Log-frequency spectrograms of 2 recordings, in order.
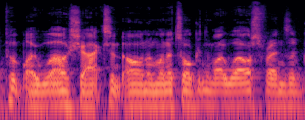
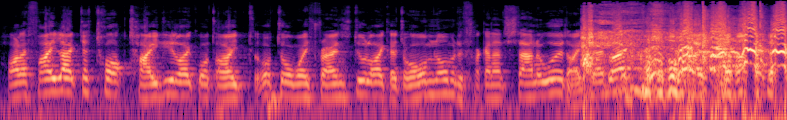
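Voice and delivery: put-on higher-pitched, throaty Newport accent; 5 semitones higher, 5 dB louder than usual. Showing how his friends in Newport talk, throaty Newport accent. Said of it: "the Newport accent would be like".

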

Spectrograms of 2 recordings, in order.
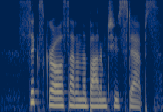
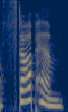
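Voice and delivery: yelling; 6 semitones higher than usual. A narrator's reading. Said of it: "She heard Katrina yell".

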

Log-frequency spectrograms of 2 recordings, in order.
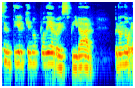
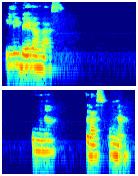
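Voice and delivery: slow, soothing meditation guide; calm guided relaxation voice. Acted.

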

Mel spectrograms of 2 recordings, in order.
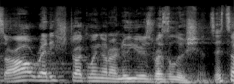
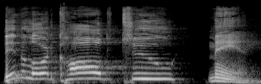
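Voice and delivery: slow, raised reading voice; slow dramatic scripture reading; 7 semitones higher, slower than usual. Acted. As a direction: read the Bible passage with drama. Reading God calling in Genesis.

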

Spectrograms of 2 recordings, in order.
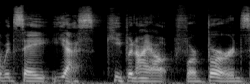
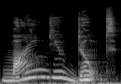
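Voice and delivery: drawn-out stern warning; slow warning; 7 semitones higher, 3 dB louder, much slower than usual. Acted. Bessie to Jane, slow stern warning. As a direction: warn her slowly. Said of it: "said Bessie".

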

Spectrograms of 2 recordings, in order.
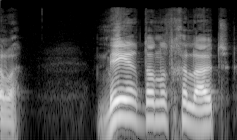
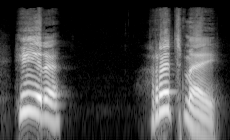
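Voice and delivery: high, loud plea for rescue; sinking man's loud cry; desperate cry; 6 semitones higher, 6 dB louder, much slower than usual. Acted. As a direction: shout for help while sinking. Sermon repeats Peter's cry.

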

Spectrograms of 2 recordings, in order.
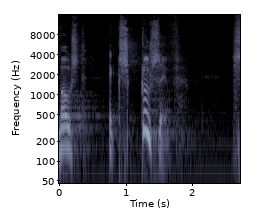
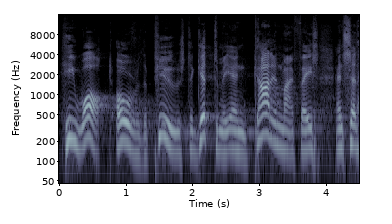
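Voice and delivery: ordinary talk, nothing marked

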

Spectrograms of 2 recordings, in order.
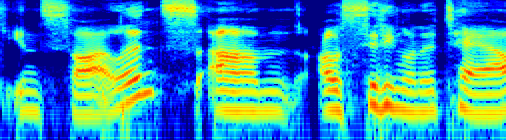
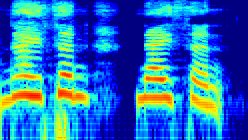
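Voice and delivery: urgent calling; 7 semitones higher than usual. Retold or imitated. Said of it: "And I remember going".

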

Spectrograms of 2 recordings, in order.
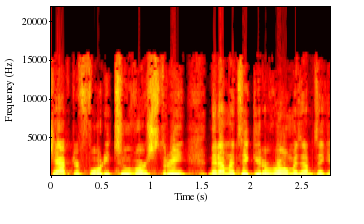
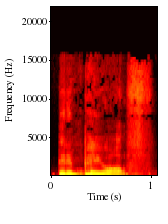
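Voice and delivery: normal talking voice

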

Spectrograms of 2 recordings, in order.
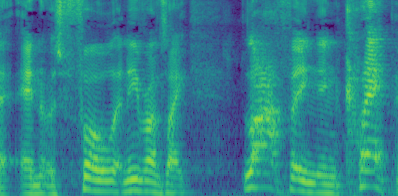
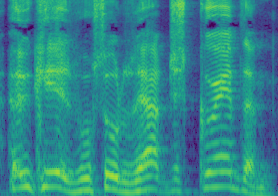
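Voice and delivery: much higher, brighter blokey mate pitching a scheme; imitating Josh; 6 semitones higher than usual. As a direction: do your mate hyping up free kegs, high and chatty. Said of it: "He's like".

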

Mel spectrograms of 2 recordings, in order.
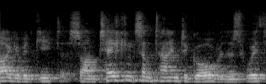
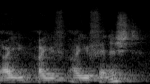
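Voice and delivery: softer, patient, unhurried question; 7 semitones lower, 8 dB quieter, faster than usual. Retold or imitated. Prabhupada patiently asks the arguing student, quiet and calm. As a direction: wait him out gently before asking. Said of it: "sat there very patiently".

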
